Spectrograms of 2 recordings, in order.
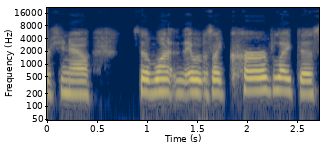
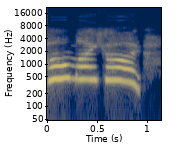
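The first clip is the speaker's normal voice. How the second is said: put-on panicked scream, higher pitched; 13 semitones higher than usual. Retelling running out of the room after something flew: imitating own past screaming. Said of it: "I ran out of my room and I was screaming".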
